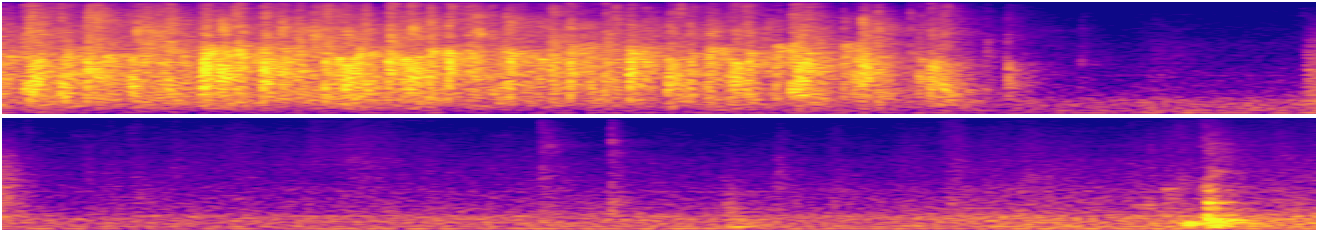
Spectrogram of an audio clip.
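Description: Audience at an academic award ceremony claps to welcome a donor to the podium, a loud burst of applause that fades out within a few seconds and leaves quiet room tone with scattered soft knocks.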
